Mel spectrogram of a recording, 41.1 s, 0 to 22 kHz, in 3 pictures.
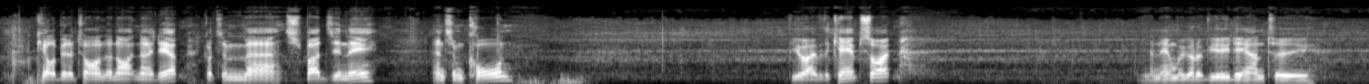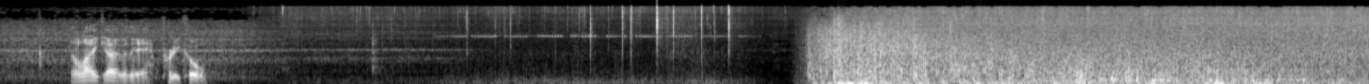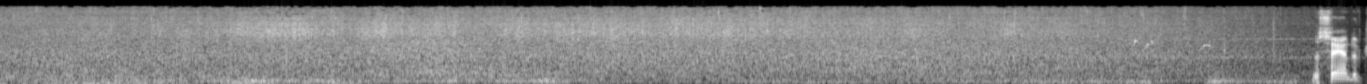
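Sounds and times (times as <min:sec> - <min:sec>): campfire crackling: 0:09.0 - 0:40.8
heavy rain: 0:21.6 - 0:40.6
rolling thunder: 0:21.7 - 0:40.5.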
